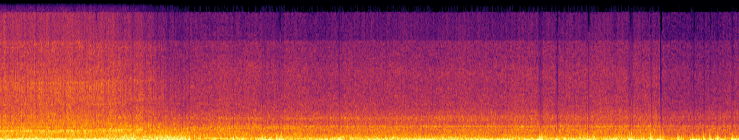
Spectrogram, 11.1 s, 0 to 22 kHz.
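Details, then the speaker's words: 1955 Johnson Seahorse 10 hp outboard, mechanically restored (ignition, carburetor and lower unit rebuilt), at full throttle pushing a 14 ft john boat about 18 mph: strong, even buzz over wind rush, no misses or surging, running healthy. "so she's a good one he pushes my john boat my 14 foot john boat here about 18 miles an hour which is awesome for 10 horsepower"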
